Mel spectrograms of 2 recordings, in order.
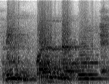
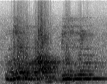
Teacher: meleburkan nun sukun ke huruf berikutnya tanpa gunnah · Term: idgham bila gunnah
